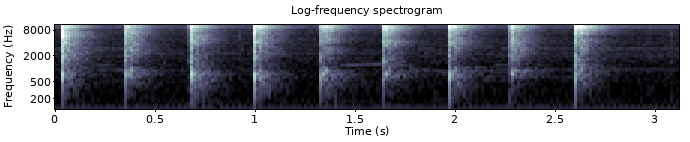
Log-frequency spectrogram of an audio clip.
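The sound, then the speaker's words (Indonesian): Crisp hand clapping offered as applause, nine sharp, evenly spaced claps in a steady rhythm with no voices. “aplaus dulu dong”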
